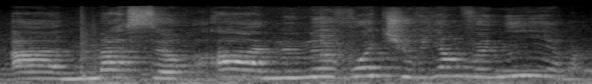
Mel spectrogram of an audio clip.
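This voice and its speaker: A woman's voice: extremely high pitch, slow pace, pitched above the performer's own voice. A woman voicing a terrified young wife who pleads and cries out for help in a storybook reading. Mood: pleading. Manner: pleading, frightened. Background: music.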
